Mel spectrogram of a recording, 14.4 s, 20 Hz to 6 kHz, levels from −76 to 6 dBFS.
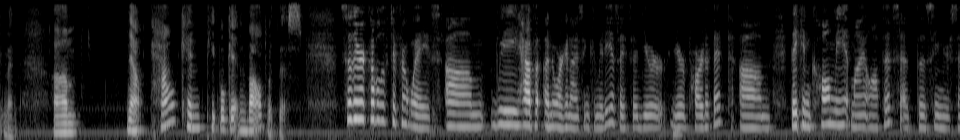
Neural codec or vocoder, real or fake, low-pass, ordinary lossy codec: none; real; 5.4 kHz; MP3, 32 kbps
